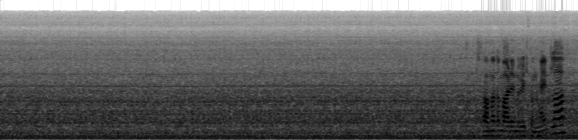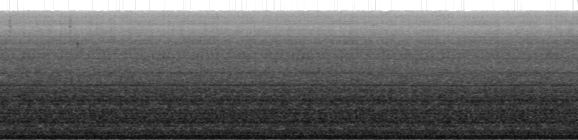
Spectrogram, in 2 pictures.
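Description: A tractor engine drones steadily as it drives along.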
